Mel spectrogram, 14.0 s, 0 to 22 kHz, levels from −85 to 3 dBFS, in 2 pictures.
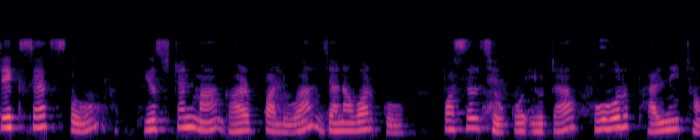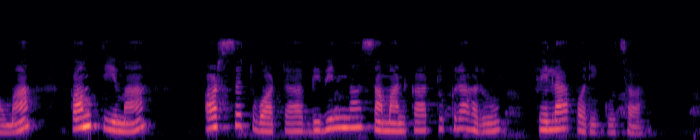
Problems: constant background noise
